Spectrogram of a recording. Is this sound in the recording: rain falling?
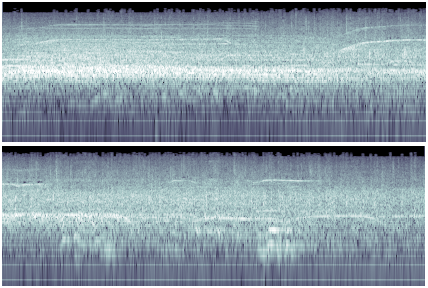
no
